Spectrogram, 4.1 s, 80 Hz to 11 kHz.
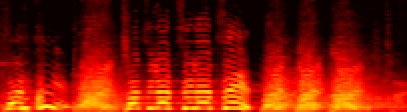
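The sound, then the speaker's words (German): About 200 demonstrators in Tübingen chant the slogan 'Lützi bleibt' in unison in the afternoon, in solidarity with Lützerath, loud, with rhythmic repeated phrases rising and falling in a steady cadence, no other talk over it. “Laut und unmissverständlich die Solidarität in Tübingen. Lützi bleibt, fordern rund 200 Demonstrierende am Nachmittag.”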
